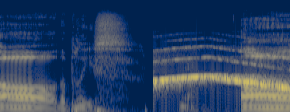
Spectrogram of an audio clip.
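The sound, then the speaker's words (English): A loud police siren wails with steady, gliding pitch, cuts out briefly with a short break and a noisy burst, then resumes its bright, sustained tone. “So sloptastic maneuvers causes the alarm to be triggered and shit goes tits up.”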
